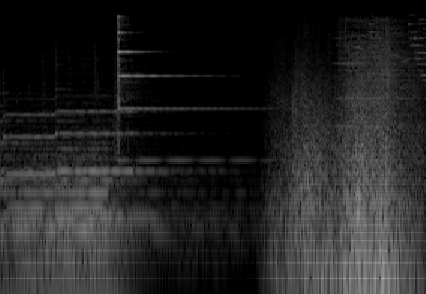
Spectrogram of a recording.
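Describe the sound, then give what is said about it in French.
A single bright ding of a counter service bell sitting on a counter in a tiny, sober, elegant shop entrance hall rings out clearly and fades slowly, followed by a loud, rushing swoosh that swells and then trails off. “Un hall minuscule, sobre et élégant, avec pour seul mobilier un comptoir et une sonnette posée dessus.”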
